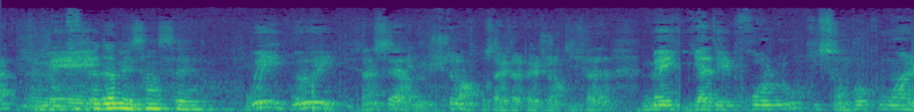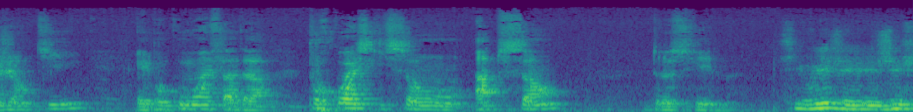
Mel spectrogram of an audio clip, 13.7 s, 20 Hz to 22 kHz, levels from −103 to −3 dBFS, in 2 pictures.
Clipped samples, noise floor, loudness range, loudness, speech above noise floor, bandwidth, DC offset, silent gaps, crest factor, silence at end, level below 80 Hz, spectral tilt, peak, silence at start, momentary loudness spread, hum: under 0.1%; -57 dBFS; 7 LU; -31 LUFS; 27 dB; 16 kHz; under 0.1%; none; 20 dB; 0 s; -60 dBFS; -6 dB/octave; -10 dBFS; 0 s; 14 LU; none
